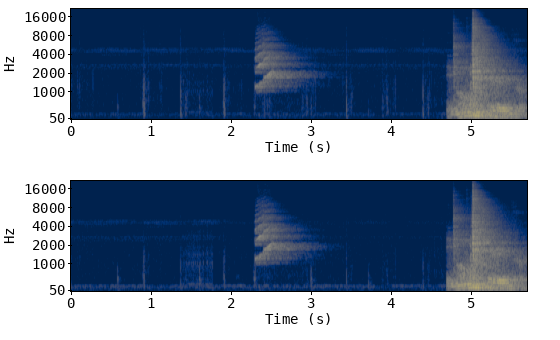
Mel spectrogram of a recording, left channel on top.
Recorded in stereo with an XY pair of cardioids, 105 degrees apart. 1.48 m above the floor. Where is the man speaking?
65° right, 1.5 m.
